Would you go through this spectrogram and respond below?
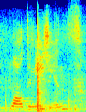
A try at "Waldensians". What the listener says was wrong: Walden. There's no E, it's Walden. Waldensians.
